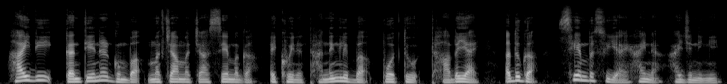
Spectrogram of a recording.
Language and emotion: Manipuri, neutral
